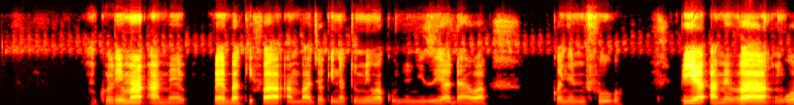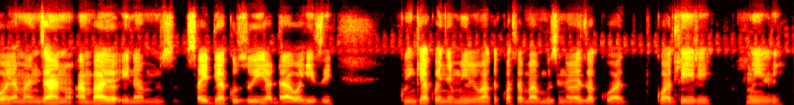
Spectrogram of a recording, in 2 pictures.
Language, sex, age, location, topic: Swahili, male, 25-35, Kisii, agriculture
